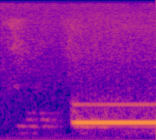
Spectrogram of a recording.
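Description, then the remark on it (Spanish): A loud, steady telephone call tone of an unanswered call to a reporter in Michoacán switches on abruptly after a short, quieter stretch of faint low humming, then holds unbroken until the end. “vamos a tratar de contactarlo por teléfono para que nos dé su reporte Michoacán”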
